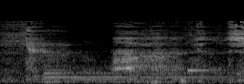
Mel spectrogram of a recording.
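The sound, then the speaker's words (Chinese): A man draws a deep, audible breath in a tense moment, a few soft breathy rushes of air over a faint, steady background tone, with no talk. “他深呼吸了一下”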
